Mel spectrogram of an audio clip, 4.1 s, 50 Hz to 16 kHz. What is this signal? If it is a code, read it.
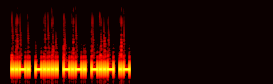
Morse code, heard as a keyed tone, about 40 wpm, 700 Hz. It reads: F6CXA
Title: DXCC-100 Call Signs - 5 Characters - Repeated 3x - 40wpm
